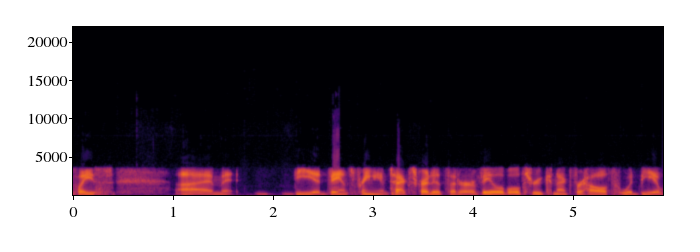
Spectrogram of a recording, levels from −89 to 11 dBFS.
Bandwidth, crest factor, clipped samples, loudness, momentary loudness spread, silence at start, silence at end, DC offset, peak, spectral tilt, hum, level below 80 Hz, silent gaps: 9.2 kHz; 20 dB; under 0.1%; -22 LUFS; 12 LU; 0 s; 0 s; under 0.1%; -4 dBFS; -5.5 dB/octave; none; -64 dBFS; none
